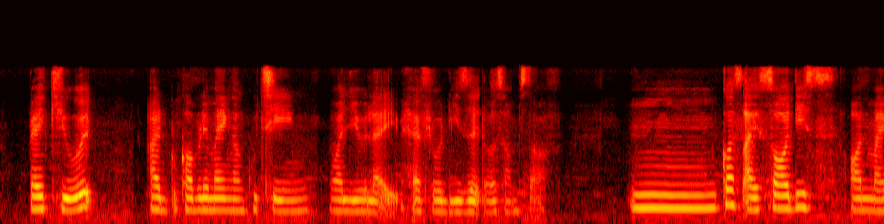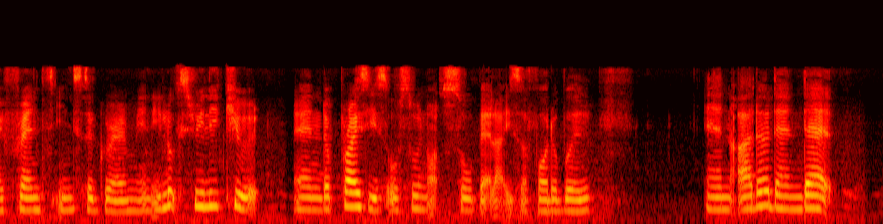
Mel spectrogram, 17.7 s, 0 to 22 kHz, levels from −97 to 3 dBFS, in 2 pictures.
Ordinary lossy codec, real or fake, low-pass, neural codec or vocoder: AAC, 32 kbps; real; 7.2 kHz; none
